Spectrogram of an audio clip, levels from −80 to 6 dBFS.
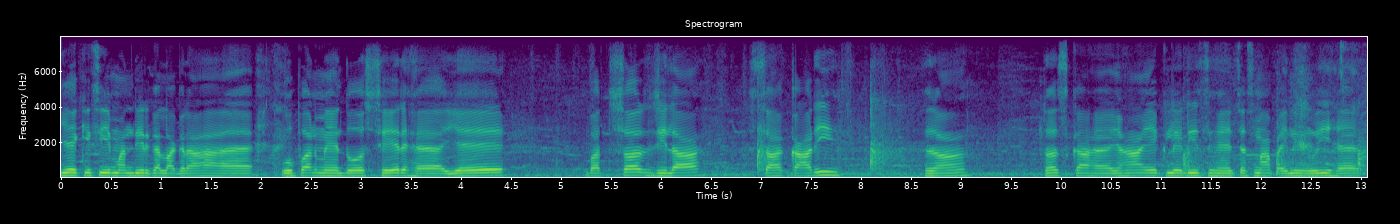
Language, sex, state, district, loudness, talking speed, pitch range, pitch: Hindi, male, Bihar, Araria, -15 LUFS, 120 wpm, 145-160 Hz, 150 Hz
